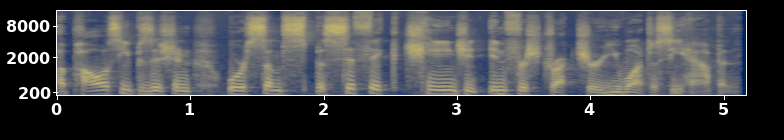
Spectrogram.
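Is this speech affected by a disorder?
No.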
